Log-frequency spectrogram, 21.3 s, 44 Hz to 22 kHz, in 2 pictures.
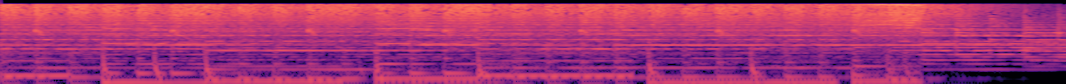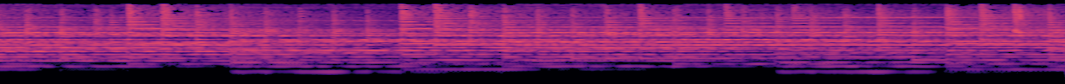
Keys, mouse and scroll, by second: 0.1 space, 0.5 alt+scroll up 1, 0.6 click, 0.9 space, 1.2 ctrl+s, 1.2 click, 1.7 alt+scroll up 1, 2.0 click, 2.6 scroll down 1, 2.7 scroll up 1, 2.8 scroll down 1, 3.1-4.6 drag, 6.4 click, 8.1 click, 9.2 ctrl+z, 9.6-11.2 drag, 11.2 alt+scroll up 1, 11.3 click, 12.8 ctrl+shift+[, 13.1 alt+scroll down 1, 13.2 alt+scroll up 1, 13.5 click, 14.7 ctrl+z, 14.8 click, 15.7 click, 16.3 click, 16.6 ctrl+z, 16.8 click, 17.1 alt+scroll down 1, 17.3 click, 17.7 alt+scroll down 1, 17.9 click, 18.6 alt+scroll up 1, 18.7 space, 18.9 click, 19.9 scroll down 1, 20.1 alt+scroll up 1, 20.3 click.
